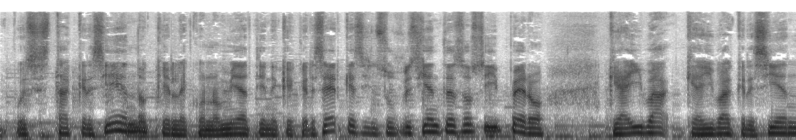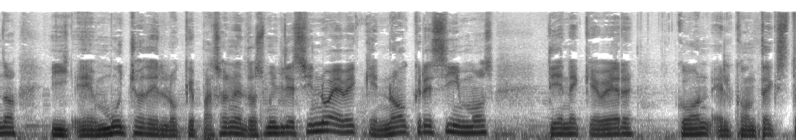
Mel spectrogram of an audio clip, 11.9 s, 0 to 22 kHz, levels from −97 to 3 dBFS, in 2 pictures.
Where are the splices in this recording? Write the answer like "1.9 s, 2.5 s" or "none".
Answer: 6.5 s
